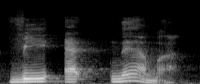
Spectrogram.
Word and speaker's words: Vietnam: T 你要停下来一下 Vietnam，所以我们不会读成 Vietnam，不会 Vietnam，那边的 T 顿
